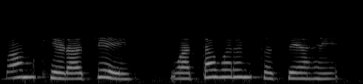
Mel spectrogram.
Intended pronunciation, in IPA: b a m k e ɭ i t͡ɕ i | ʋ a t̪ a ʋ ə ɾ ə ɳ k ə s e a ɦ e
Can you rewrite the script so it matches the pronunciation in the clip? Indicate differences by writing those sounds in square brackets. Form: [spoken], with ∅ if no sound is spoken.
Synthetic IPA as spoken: b a m [kʰ] e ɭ [a] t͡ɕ [e] | ʋ a t̪ a ʋ ə ɾ ə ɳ k ə s e a ɦ e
